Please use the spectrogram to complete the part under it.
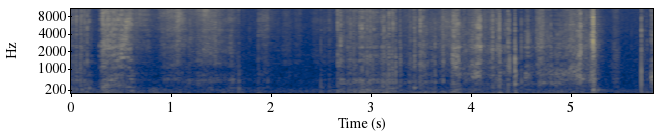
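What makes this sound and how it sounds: A folded, printed cardstock bottle tag with a barcode and string is held in both hands and scratched with fingernails. The result is a continuous dry, papery rasping with bright, hissy texture, broken by short crisp scrapes and a sharp click near the end.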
